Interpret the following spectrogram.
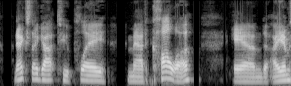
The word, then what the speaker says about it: Madcala: Next, I got to play Madcala.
